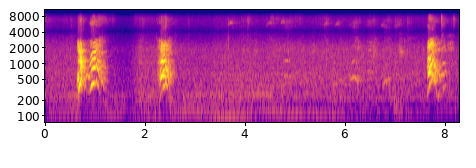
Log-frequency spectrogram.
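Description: A husky 'talking': short, pitch-bending vocal calls, two close together about a second in, another about two and a half seconds in, and one more near the end.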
